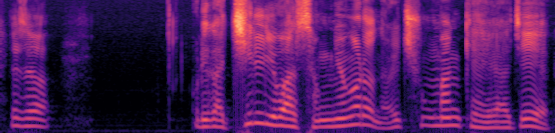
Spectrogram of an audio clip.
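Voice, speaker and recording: A man's voice: a little high, normal speed, fairly bright tone, no room sound, clean studio sound. A man from the Gyeongsang region with a Gyeongsang accent, preaching a conversational sermon as a pastor and asking the congregation rhetorical questions. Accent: Gyeongsang Korean. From Gyeongsang region, Korea. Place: church.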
